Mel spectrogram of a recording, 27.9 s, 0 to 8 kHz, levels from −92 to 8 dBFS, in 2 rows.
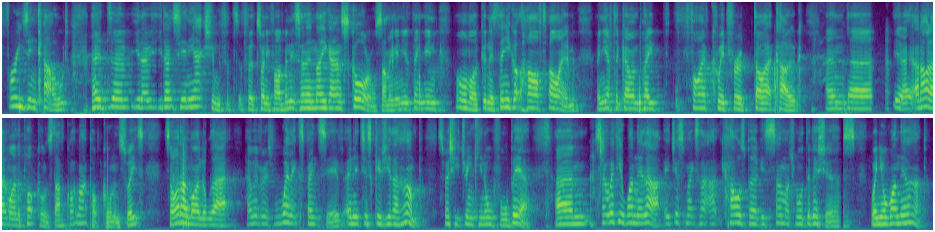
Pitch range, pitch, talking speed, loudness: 160-195 Hz, 175 Hz, 235 wpm, -16 LUFS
